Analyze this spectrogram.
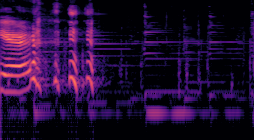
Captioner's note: laughs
